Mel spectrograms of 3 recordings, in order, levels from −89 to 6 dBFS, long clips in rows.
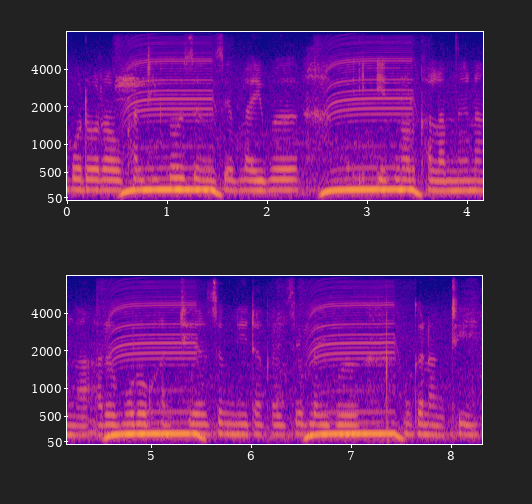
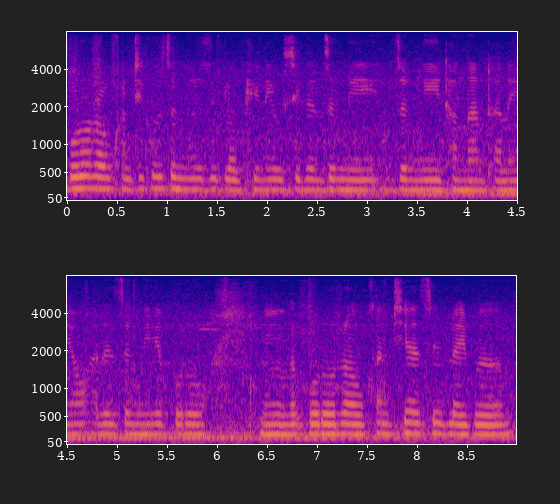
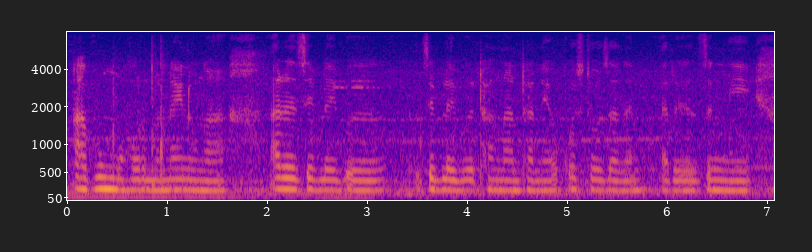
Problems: background sounds at intervals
